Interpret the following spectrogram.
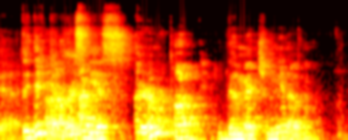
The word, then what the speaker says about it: Aristeas: Aristeas.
